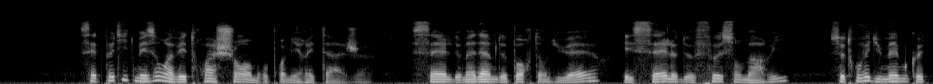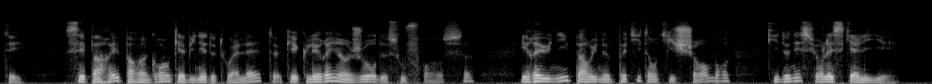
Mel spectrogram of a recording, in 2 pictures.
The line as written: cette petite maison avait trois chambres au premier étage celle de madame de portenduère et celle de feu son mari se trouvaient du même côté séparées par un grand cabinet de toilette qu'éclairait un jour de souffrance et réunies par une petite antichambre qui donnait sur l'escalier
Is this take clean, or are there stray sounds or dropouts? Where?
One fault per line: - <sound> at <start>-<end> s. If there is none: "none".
none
